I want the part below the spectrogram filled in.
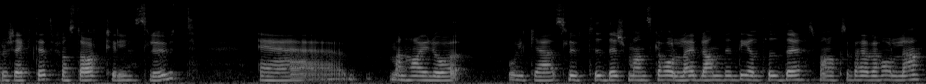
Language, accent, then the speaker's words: Swedish; Stockholm, Stockholm County, Sweden; jag är född och uppvuxen i Stockholm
